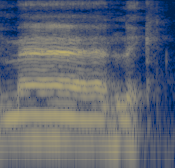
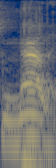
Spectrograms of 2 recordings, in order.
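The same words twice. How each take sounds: First: The first vowel is drawn out long. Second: The first vowel is kept short. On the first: It means owner. "that have a little floating alif by the side of the me" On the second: It means king. "if you take off that alif, which never was there"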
